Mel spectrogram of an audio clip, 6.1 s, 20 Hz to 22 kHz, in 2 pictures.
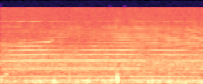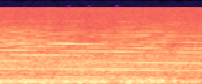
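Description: Faint, steady whine of a distant electric R/C model airplane's brushless outrunner motor (EMax CF2822) and 10x4.7 propeller in flight, slowly dropping in pitch. A single short knock comes just under two seconds in.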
